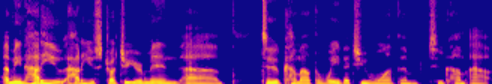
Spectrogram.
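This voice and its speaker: A man with an average-pitched voice conducts a casual interview. He often repeats or rephrases what he has just heard, and the sound is dry with little room in it. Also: measured pace. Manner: echoes and restates the guest's answers.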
